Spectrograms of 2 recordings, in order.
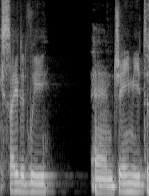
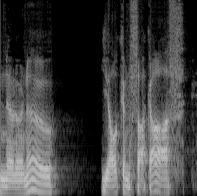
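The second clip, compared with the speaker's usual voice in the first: fake, put-on American accent. Retelling a scene, quoting the rocket captain, in a fake american accent. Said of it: "the guy with the the fake American accent is like".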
